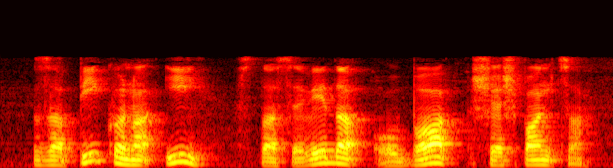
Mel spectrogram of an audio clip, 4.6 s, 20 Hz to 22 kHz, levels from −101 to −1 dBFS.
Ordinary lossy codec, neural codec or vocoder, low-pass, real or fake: MP3, 48 kbps; none; 5.4 kHz; real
